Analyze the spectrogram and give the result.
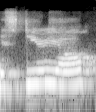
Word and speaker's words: Mysterio: So you saw them in Far From Home with, I'm forgetting, Mysterio, am I saying it right? Yes.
